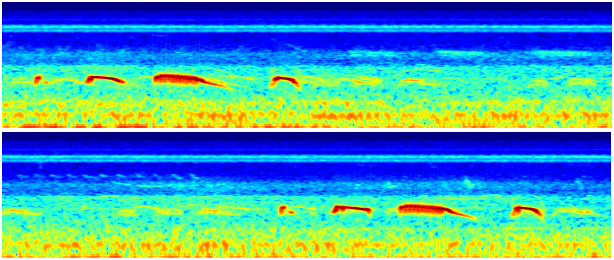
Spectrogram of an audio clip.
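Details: Young spotted dove practising song: repeated phrases of short coos and a longer coo, loud at the start and again near the end, with quieter cooing between and a steady high whine.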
